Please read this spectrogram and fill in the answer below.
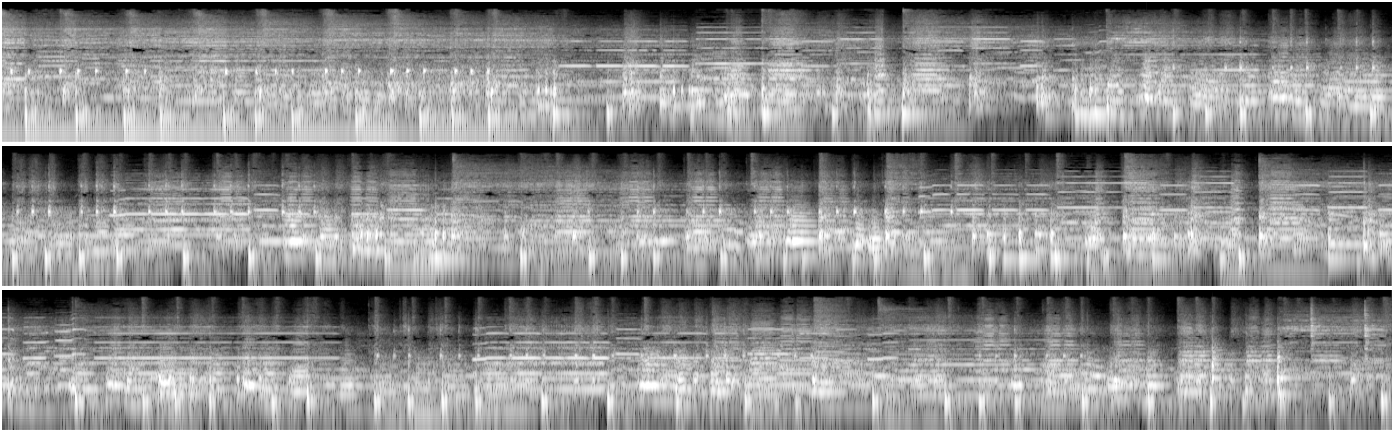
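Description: Peruvian brass band playing live: trumpets, trombones and clarinet over bass drum, snare and cymbals, with a steady dance beat. A low bass is held for the first few seconds before the brass melody takes over.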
